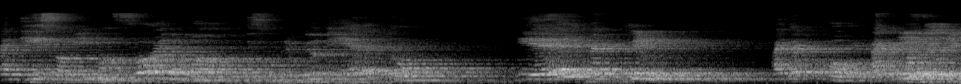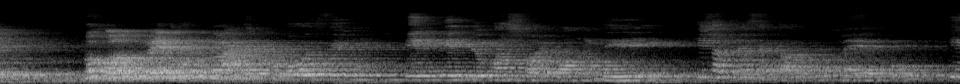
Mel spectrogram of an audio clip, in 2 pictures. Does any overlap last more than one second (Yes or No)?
Yes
